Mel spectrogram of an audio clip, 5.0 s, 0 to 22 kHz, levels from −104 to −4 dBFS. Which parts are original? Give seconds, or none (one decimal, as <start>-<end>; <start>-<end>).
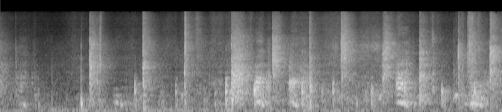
4.0-5.0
